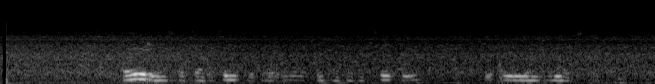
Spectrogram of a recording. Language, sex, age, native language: Icelandic, female, 40-49, Icelandic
